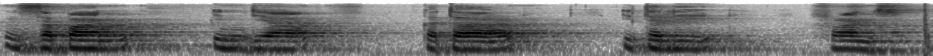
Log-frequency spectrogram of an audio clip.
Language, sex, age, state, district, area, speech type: Manipuri, male, 18-30, Manipur, Thoubal, rural, spontaneous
